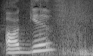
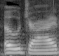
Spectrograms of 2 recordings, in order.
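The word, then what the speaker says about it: ogive: this is a weird word it looks like I'll give but it's pronounced Oh Dr and it's a graph that represents the cumulative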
